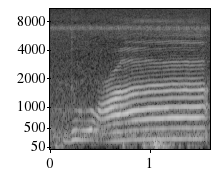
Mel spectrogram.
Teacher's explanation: الف سے پہلے زبر بڑی مد 6 الف کی مقدار میں کھینچ کر پڑھیں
